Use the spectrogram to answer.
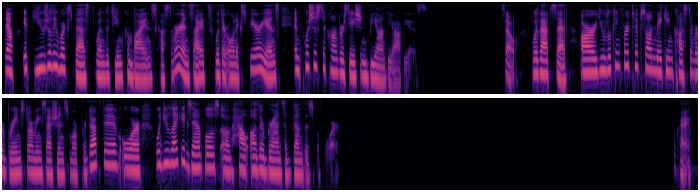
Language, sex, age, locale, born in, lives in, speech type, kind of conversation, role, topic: English, female, 30-34, en-US, Philippines, United States, read, expert-assistant, expert, What are some innovative ways businesses can stand out from their competitors today?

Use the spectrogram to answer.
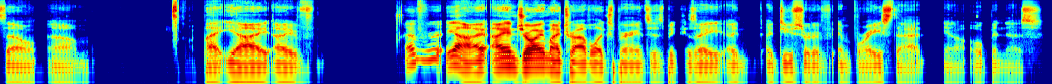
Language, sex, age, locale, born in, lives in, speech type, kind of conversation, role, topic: English, male, 45-49, en-US, United States, United States, conversation, podcast, guest, How do travel experiences shape the friendships we form along the way?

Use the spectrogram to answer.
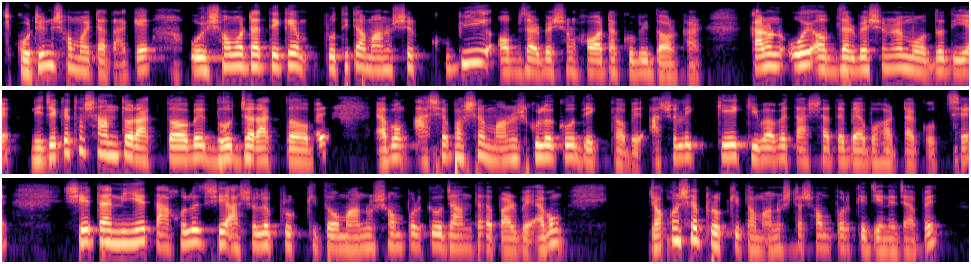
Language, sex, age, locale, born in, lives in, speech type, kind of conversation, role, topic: Bengali, male, 25-29, bn-BD, Bangladesh, Finland, conversation, unstructured, none, কঠিন সময়ে তুমি কীভাবে মনোবল ধরে রাখো?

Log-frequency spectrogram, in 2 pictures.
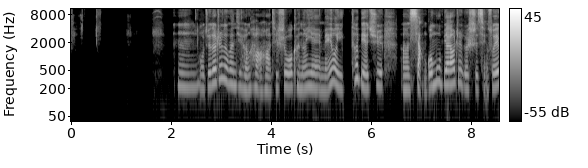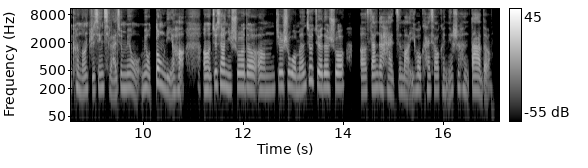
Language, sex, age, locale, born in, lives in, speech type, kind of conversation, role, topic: Chinese, female, 35-39, zh-CN, China, United States, conversation, advice, user, 我想省钱却总觉得被剥夺，这种内心矛盾该怎么办？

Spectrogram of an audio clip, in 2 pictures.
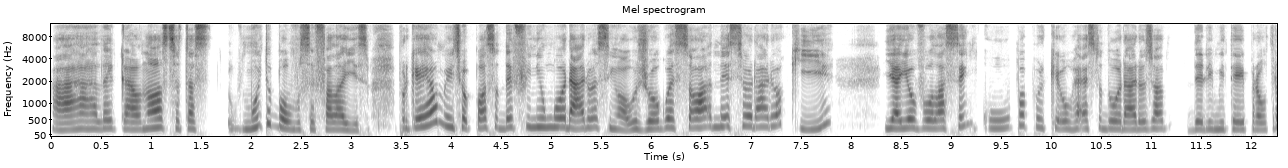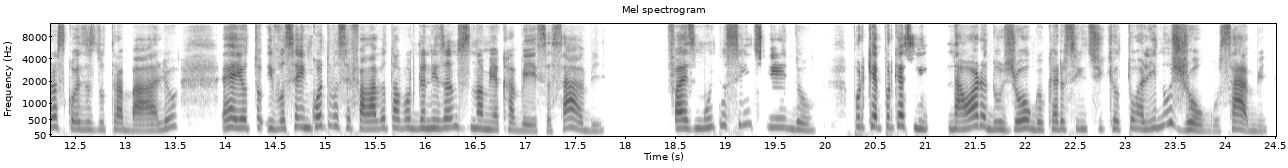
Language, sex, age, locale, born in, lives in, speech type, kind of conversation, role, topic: Portuguese, female, 40-44, pt-BR, Brazil, United States, conversation, advice, user, Como posso brincar e descansar sem sentir culpa ou pressão para ser produtivo?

